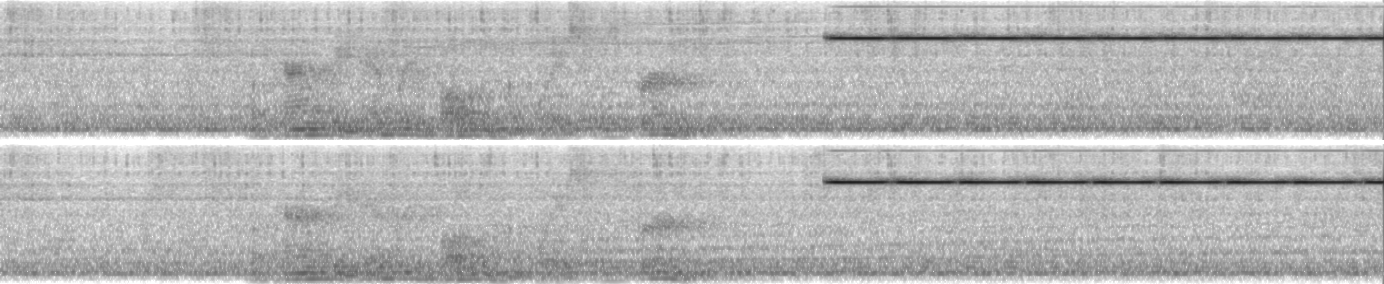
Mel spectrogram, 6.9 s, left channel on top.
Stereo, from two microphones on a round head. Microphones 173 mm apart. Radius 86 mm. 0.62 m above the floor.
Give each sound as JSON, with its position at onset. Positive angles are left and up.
{"t": 1.2, "sound": "a man speaking", "side_deg": 20, "distance_m": 1.6}
{"t": 4.1, "sound": "a fire alarm", "side_deg": -35, "distance_m": 3.0}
